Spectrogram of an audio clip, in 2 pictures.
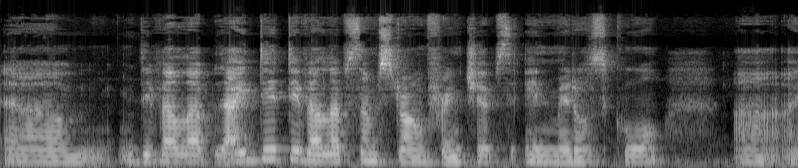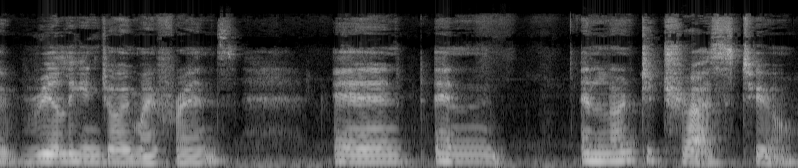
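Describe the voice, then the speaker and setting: A woman speaks very slowly at a very deep, low pitch. Her intonation stays fairly even. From Nicaragua. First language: Spanish. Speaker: student. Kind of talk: class presentation. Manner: halting, many fillers.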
